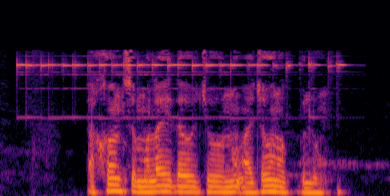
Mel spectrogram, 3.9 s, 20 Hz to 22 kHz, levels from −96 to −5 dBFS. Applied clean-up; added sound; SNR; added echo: none; Bell; 8 dB; none.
